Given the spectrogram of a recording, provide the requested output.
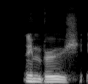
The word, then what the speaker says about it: In Bruges: And then, and I'm going to say this wrong, so please correct me, but In Bruges? – In Bruges is correct, yeah.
